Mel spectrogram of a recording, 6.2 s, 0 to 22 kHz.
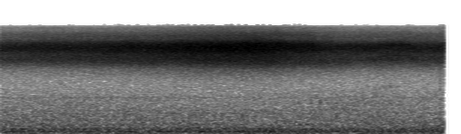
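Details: Periodical cicadas, Magicicada tredecassini, in an organized synchronizing chorus near DeValls Bluff, Arkansas, on June 7, 2015, forest edge; one continuous shrill buzz rising to a peak mid-way then easing off.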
